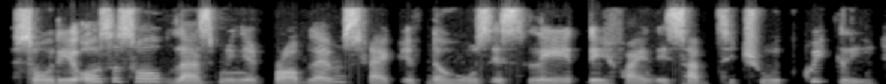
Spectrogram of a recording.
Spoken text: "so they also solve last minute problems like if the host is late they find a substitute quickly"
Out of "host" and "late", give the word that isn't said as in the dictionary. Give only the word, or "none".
host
